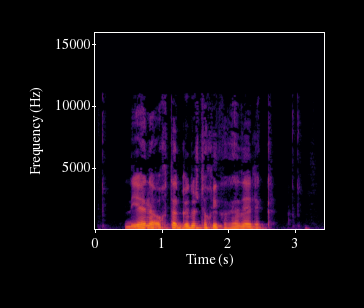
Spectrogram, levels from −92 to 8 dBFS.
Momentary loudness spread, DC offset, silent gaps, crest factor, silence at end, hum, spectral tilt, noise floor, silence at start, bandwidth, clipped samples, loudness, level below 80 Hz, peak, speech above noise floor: 10 LU; under 0.1%; none; 18 dB; 0.9 s; none; -8 dB/octave; -57 dBFS; 0.45 s; 11 kHz; under 0.1%; -25 LUFS; -58 dBFS; -8 dBFS; 33 dB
